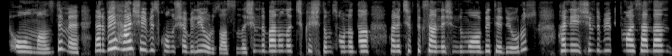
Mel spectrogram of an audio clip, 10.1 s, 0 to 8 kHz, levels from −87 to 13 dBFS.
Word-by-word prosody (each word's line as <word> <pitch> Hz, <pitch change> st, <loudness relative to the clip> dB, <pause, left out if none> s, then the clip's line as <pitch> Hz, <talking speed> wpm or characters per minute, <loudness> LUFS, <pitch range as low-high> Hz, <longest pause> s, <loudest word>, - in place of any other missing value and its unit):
Olmaz, 225 Hz, -5 st, -1 dB
değil 395 Hz, -1 st, 0 dB
mi? 225 Hz, -3 st, +1 dB, 0.2 s
Yani, 310 Hz, 0 st, +4 dB
ve -, -, +7 dB, 0.2 s
her 390 Hz, +2 st, +10 dB
şeyi 370 Hz, -5 st, 0 dB
biz 330 Hz, -1 st, -5 dB
konuşabiliyoruz 270 Hz, -4 st, -5 dB
aslında. 200 Hz, +3 st, -6 dB
Şimdi 290 Hz, +5 st, -8 dB
ben 290 Hz, 0 st, +5 dB
ona 290 Hz, 0 st, -4 dB
çıkıştım, 265 Hz, -5 st, -6 dB
sonra 260 Hz, 0 st, -3 dB
da, 275 Hz, 0 st, +7 dB, 0.3 s
hani, 280 Hz, -1 st, 0 dB
çıktık 290 Hz, +1 st, -7 dB
senle 265 Hz, -2 st, +2 dB
şimdi 260 Hz, +1 st, -11 dB
muhabbet 260 Hz, +1 st, -2 dB
ediyoruz. 245 Hz, -, -5 dB, 0.3 s
Hani, 310 Hz, -1 st, 0 dB
şimdi 315 Hz, +1 st, -7 dB
büyük 310 Hz, +3 st, -7 dB
ihtimal 300 Hz, -3 st, +3 dB
senden 295 Hz, -1 st, +4 dB
285 Hz, 160 wpm, -20 LUFS, 260-305 Hz, 0.3 s, her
